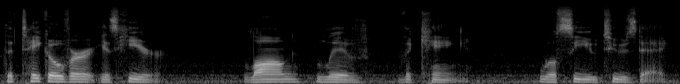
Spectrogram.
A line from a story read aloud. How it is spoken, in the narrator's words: EC3 says softly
